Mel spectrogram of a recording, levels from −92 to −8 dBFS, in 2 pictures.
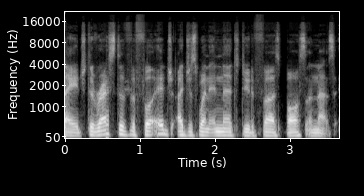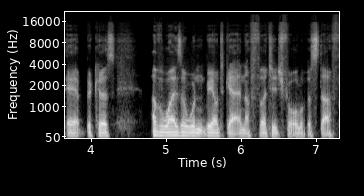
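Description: At 0.53 s and again at 0.57 s, running to about 0.60 s, the speech has two back-to-back short concealed packet losses. Each time roughly 20 ms of audio failed to arrive, and the receiver patched about 12 ms of it by extending the preceding sound before crossfading into the real signal. Each comes across as a brief smear or wobble lasting a few hundredths of a second.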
